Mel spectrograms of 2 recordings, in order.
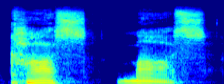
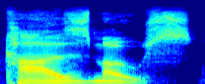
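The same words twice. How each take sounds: First: The word is pronounced with Greek sounds. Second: The word is pronounced with English sounds. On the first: "notice I'm pronouncing it the Greek way" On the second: "that's an English pronunciation"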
